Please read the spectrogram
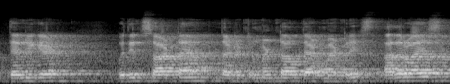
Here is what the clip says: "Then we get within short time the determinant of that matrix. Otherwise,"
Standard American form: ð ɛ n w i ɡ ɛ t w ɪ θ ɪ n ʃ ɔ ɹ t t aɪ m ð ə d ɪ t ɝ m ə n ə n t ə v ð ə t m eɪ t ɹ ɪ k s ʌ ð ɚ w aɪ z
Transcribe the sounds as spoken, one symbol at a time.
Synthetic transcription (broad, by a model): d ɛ n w i ɡ ɛ t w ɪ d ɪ n s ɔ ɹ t t aɪ m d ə d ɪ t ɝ m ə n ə n t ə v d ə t m eɪ t ɹ ɪ k s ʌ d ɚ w aɪ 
